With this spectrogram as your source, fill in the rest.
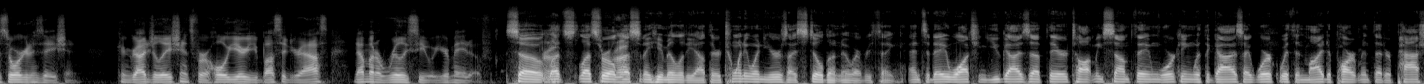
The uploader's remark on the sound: While at Bearers of The Oath, we open the mic's and have a passionate discussion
